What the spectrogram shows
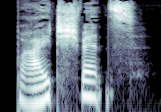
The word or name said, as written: breitschwanz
